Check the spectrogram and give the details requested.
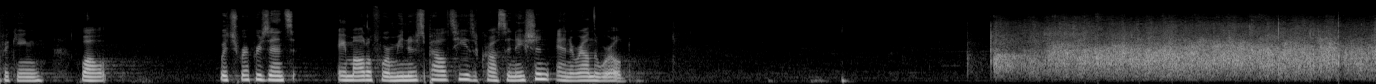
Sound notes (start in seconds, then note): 8.1 applause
